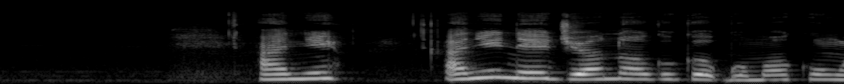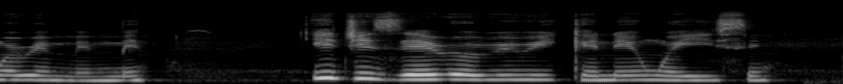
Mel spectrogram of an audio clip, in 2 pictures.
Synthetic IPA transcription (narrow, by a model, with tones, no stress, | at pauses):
a˨ɲɪ˦ne˦e˦d͡ʒi˨ɔ˦nɔ˦ɡʊ˦ɡo˨k͡pu˨mɔ˦kʷʊ˦ŋʷe˨ɾe˨m̩˨mi˨m̩˦me˦ | i˦d͡ʒi˦ze˦ɾo˨ɾi˦ɾi˦ke˦ne˦ŋʷe˨i˦si˦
